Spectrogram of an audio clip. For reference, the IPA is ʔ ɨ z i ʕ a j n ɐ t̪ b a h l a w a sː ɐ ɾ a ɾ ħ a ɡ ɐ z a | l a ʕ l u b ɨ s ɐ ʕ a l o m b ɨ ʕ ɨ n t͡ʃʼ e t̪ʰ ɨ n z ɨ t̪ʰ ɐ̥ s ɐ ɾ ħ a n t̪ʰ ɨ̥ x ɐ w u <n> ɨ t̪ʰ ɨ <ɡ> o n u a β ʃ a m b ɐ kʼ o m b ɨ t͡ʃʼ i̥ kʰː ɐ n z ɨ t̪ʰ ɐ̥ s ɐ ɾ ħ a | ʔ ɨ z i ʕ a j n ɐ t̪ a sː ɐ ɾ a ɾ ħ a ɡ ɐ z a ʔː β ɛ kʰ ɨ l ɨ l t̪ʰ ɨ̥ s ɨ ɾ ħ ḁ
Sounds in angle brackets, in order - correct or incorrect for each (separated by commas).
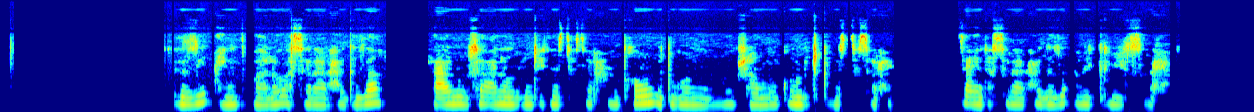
correct, correct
